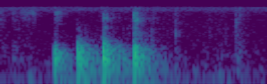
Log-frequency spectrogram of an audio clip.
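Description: Marker pen writing on a whiteboard: four quick knocks of the tip against the board, starting about half a second in.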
